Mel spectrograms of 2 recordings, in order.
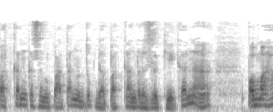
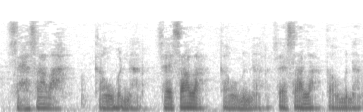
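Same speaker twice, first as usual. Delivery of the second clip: low, quiet and humble, giving in; a preacher showing the congregation how to give in gently; soft humble admission; 6 semitones lower, 8 dB quieter, faster than usual. Shown as a demonstration. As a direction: say it softly, like letting the argument go. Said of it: "Sekarang kita balik".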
